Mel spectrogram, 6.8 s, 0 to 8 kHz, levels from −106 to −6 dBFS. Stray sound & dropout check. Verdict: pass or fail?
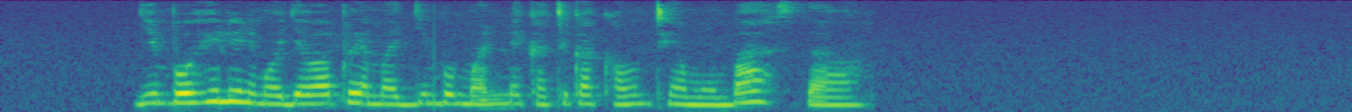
pass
